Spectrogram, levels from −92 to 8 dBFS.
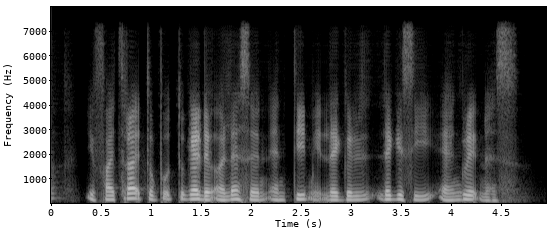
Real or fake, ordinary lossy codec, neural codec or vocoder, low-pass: fake; none; codec, 16 kHz, about 1 kbps, DyCAST, with the encoder's durations; 7.2 kHz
